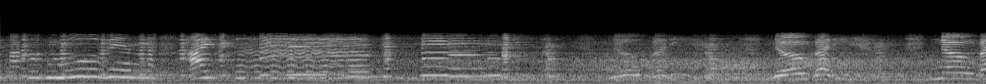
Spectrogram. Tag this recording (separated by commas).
Music, Female singing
